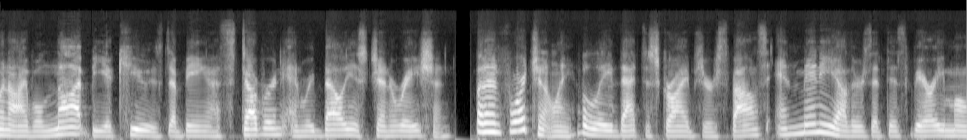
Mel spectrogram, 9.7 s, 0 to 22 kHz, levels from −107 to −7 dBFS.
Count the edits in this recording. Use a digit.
2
